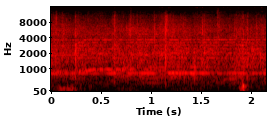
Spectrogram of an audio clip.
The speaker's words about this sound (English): come on, somebody, clap your hand.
